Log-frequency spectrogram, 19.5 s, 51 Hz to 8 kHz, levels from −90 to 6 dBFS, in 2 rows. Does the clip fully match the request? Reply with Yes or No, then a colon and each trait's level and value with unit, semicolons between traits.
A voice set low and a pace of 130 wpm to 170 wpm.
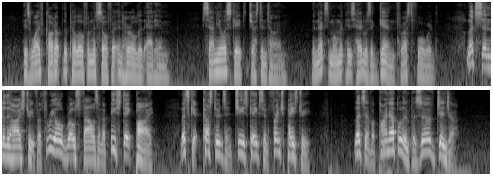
No: low, 110 Hz; average, 185 wpm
